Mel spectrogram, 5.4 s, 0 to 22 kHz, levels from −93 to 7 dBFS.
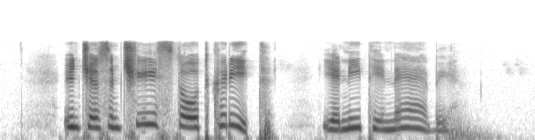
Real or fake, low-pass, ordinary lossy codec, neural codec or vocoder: real; 7.2 kHz; none; none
